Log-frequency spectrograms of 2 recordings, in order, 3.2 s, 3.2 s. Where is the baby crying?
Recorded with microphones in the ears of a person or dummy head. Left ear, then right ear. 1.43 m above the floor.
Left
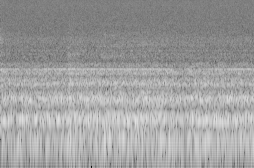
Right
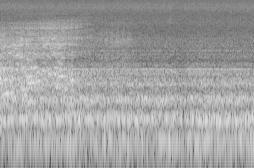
I don't hear a baby crying.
